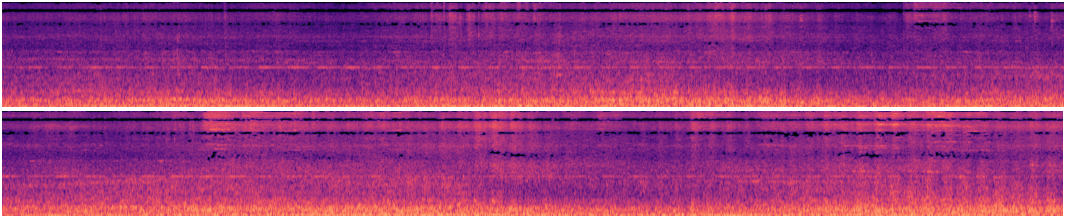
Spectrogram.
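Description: Freight train cars rolling past on the rails, a loud steady rumble with a faint steady ringing tone above it.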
